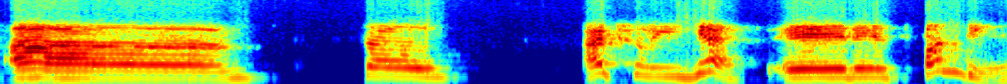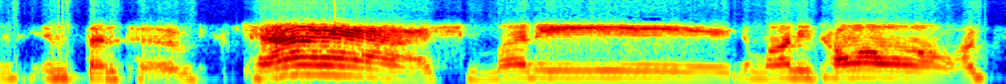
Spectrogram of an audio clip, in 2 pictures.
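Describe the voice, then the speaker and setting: A woman's voice: on the high side, extremely slow, no room sound. A woman from Mexico with a Mexican accent, leading an online teaching workshop for teachers in a chatty, encouraging way with plenty of filler sounds. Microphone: video call. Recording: tinny, dry video-call audio.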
